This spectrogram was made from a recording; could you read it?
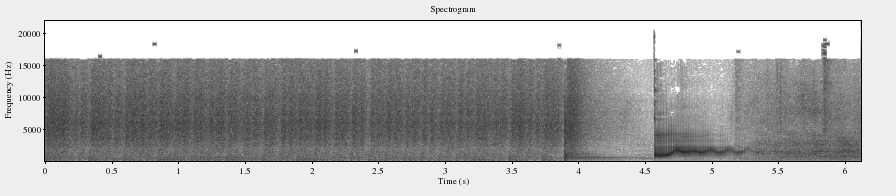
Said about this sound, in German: Ich nehme Pfeil und Bogen, spanne ihn, ziel auf die Landkarte und feuer. Du legst also den Pfeil in den Bogen, visierst die Landkarte an. Ja. Und schießt.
